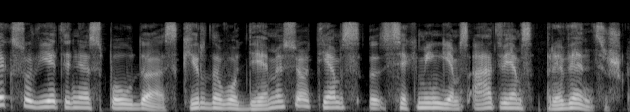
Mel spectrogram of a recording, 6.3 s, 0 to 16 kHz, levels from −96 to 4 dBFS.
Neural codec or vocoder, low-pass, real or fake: none; 7.2 kHz; real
